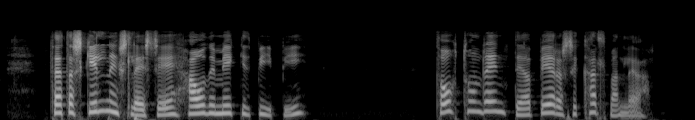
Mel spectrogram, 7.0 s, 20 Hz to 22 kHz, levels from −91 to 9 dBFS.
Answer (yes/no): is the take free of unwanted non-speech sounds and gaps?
yes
